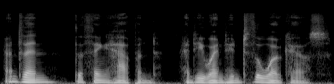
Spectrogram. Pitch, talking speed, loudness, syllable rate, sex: 90 Hz, 195 wpm, -23 LUFS, 5.6 syllables/s, male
